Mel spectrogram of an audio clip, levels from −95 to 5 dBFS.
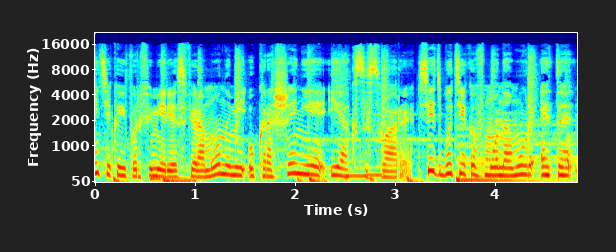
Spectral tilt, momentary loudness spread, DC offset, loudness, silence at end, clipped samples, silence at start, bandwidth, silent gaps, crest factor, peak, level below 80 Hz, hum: -5 dB/octave; 3 LU; under 0.1%; -12 LUFS; 0 s; under 0.1%; 0 s; 16.5 kHz; none; 10 dB; 0 dBFS; -24 dBFS; none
